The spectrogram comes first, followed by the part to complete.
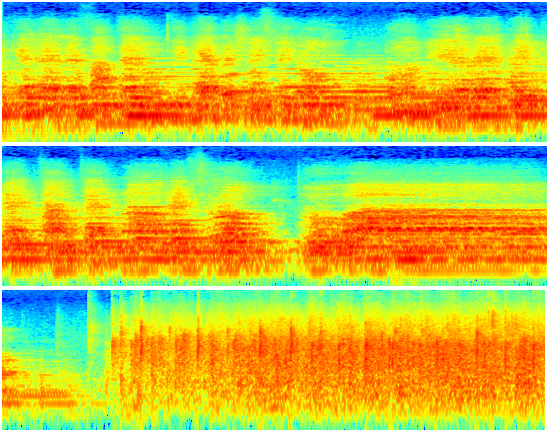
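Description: Men's choir singing the closing bars of a song, ending on a long held chord that fades away. After a brief pause, about twelve seconds in, the audience starts applauding.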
